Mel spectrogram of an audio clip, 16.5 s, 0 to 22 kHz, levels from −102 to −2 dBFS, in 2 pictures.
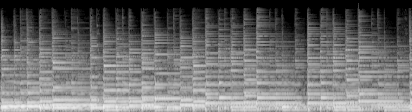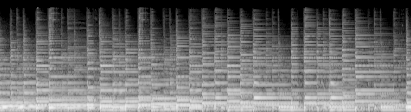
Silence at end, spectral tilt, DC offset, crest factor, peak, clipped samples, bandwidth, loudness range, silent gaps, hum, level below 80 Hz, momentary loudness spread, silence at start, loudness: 0 s; -7.5 dB/octave; under 0.1%; 14 dB; -2 dBFS; under 0.1%; 12 kHz; 4 LU; none; none; -40 dBFS; 6 LU; 0 s; -17 LUFS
